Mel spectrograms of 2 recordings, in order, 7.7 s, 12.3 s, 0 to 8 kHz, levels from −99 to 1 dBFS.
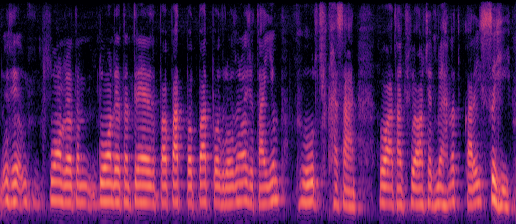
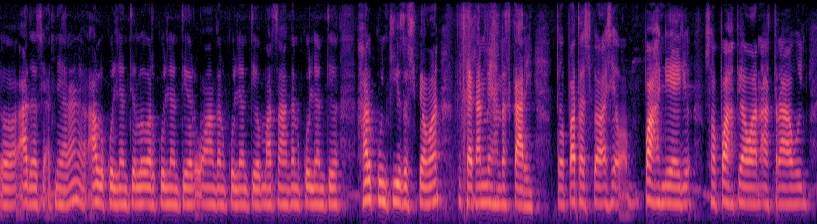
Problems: none marked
